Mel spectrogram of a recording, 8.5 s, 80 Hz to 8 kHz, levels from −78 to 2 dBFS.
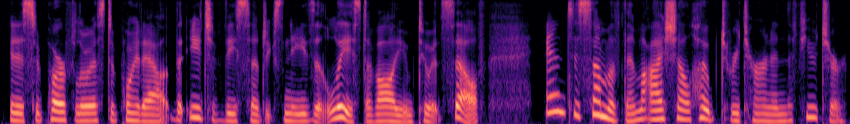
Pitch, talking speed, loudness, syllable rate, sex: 195 Hz, 220 wpm, -19 LUFS, 5.3 syllables/s, female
